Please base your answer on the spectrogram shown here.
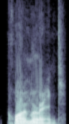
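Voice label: "cormorant", American English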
